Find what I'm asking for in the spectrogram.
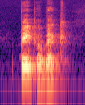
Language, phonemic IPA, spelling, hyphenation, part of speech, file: Dutch, /ˈpeː.pərˌbɛk/, paperback, pa‧per‧back, noun / adjective, Nl-paperback.ogg
- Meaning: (noun) a paperback; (adjective) paperback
